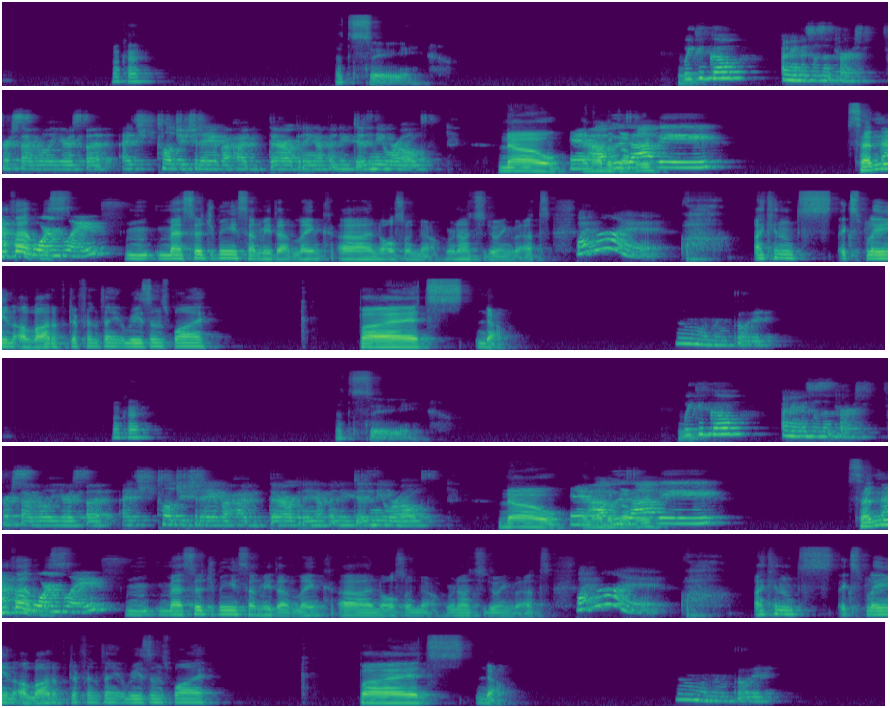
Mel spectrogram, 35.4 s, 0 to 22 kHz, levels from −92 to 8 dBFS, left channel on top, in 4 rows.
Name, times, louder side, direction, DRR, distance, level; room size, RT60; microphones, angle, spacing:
voice 1, 3.5-4.1 6.8-6.9 13.8-15.4 17.3-18.2 19.0-23.0 24.5-24.9 25.2-28.6 30.2-31.6, left 3 dB, 80° left, 14 dB, 1.2 m, -26 dB
voice 2, 6.8-7.3 7.8-8.6 8.9-13.1 14.5-16.0 17.6-18.7 23.5-24.2 33.3-34.2, left 1 dB, 50° left, 2 dB, 3.1 m, -27 dB
17.5 x 14.5 x 2.5 m, 0.35 s
head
